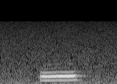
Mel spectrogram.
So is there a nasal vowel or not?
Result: no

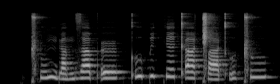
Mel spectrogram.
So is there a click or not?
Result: yes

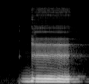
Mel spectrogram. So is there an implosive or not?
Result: yes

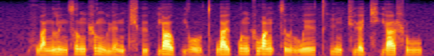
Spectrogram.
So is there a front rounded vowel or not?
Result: yes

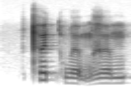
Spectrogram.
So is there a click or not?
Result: no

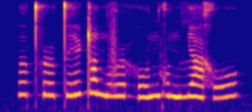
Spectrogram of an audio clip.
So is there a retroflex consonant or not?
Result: yes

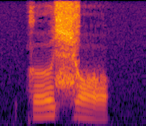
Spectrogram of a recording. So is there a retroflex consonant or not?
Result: no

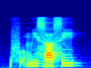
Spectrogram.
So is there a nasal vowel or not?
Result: no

